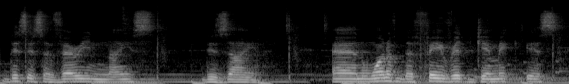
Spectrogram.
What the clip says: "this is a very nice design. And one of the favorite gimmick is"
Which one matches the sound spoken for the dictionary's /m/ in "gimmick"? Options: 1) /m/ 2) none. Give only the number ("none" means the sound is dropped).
1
